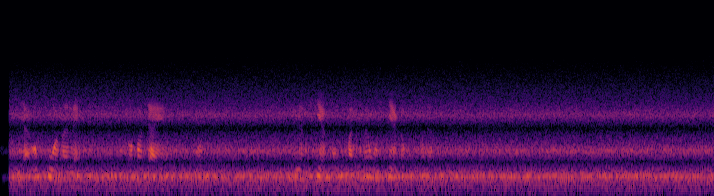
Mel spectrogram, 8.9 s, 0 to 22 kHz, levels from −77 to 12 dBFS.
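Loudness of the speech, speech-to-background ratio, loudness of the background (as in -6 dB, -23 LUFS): -31.5 LUFS, 0.5 dB, -32.0 LUFS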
